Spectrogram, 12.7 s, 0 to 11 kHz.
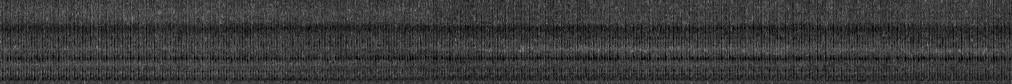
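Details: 1993 International 9200 with N14 Cummins diesel, sitting since 2008, now running after no-start: even diesel clatter at steady idle about two and a half beats a second, constant air hiss; airline air leaks suspected, normal idle.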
